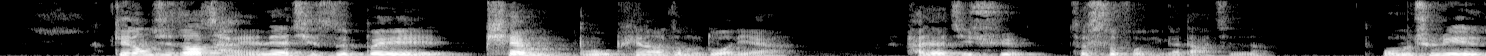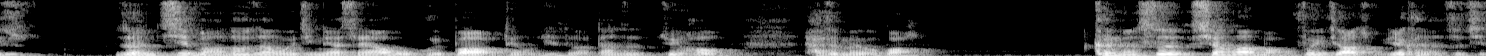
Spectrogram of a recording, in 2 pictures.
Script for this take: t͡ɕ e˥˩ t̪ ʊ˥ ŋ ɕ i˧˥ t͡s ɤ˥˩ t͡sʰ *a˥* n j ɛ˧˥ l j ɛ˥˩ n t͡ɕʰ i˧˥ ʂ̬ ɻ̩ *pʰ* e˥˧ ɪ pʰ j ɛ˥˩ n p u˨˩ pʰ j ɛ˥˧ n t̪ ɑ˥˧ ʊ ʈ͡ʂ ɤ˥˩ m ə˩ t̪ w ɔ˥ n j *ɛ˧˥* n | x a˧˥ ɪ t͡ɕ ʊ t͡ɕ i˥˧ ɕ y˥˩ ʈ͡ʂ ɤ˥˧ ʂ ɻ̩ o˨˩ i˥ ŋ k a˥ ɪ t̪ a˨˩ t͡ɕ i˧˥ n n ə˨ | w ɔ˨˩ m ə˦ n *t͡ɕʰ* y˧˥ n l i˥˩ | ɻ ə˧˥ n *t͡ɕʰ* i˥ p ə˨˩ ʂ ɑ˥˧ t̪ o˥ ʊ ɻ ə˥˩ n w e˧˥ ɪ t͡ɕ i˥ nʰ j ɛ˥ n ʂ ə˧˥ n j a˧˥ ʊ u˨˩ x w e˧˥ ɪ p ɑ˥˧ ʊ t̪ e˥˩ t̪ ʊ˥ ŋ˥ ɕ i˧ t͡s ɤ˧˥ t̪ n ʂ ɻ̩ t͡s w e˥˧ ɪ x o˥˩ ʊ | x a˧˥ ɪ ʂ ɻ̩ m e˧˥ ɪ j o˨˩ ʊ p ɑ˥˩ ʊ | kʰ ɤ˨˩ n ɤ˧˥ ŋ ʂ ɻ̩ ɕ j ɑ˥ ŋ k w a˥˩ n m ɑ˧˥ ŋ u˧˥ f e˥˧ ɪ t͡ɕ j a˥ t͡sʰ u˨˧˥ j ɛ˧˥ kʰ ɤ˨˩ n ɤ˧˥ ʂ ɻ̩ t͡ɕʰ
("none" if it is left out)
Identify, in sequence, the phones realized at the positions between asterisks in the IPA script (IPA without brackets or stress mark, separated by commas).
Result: a˨˩, p, ɛ˧˥, t͡ɕʰ, t͡ɕ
